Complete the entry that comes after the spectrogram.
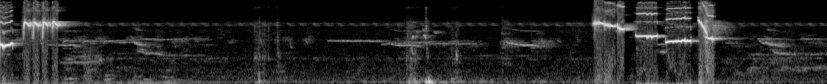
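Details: At dawn, a brown-chested jungle flycatcher gives its ngeplong song, a short ringing burst of high notes to open and a louder run of quick, descending whistles near the end, with soft bird chirps between.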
